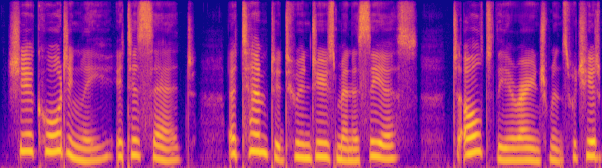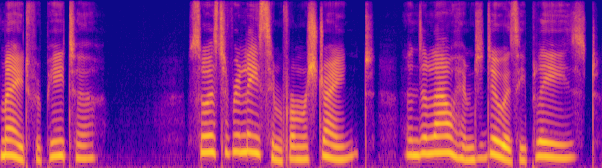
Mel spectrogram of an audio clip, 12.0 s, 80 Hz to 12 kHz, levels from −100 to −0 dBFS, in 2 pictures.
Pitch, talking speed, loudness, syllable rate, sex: 245 Hz, 170 wpm, -17 LUFS, 5.2 syllables/s, female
